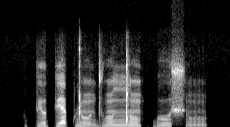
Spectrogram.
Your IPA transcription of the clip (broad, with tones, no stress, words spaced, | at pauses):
pʲo˥pʲa˥pɖũ˧dʱũ˥ ŋ͡ǃũ˥pɓu˥ ʃũ˩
